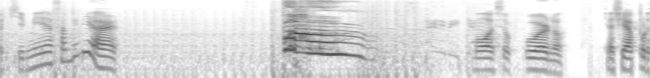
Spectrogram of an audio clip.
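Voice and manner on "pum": high, loud, long "pum"; cartoonish high boom; imitated gunshot boom. Real, not acted. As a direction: sing out the bang. Imitates shot while firing.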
